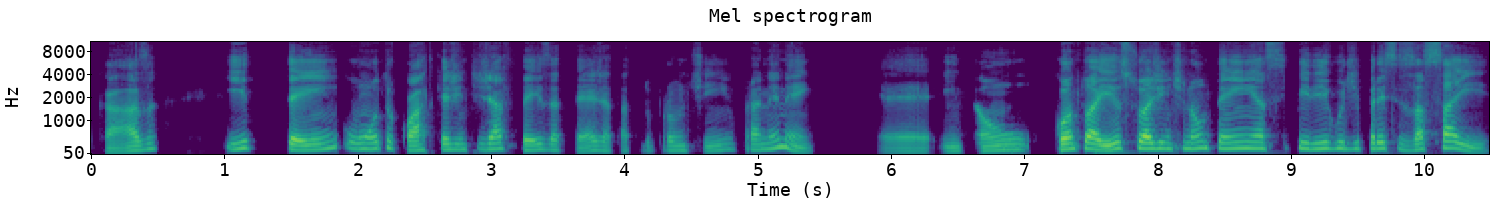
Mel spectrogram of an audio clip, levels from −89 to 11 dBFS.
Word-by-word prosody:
casa 125 +11 -3 0.5
e 190 +4 -2 0.2
tem 155 +7 +3
um 175 -2 -2
outro 185 +3 -1
quarto 140 -4 +1
que - - -2
a - - +2
gente 155 +1 -8
já 170 +1 +2
fez 150 -2 -2
até, 135 -4 -5
já 130 -3 -6
tá 115 - -16
tudo 125 -1 -23
prontinho, 130 +3 -9
pra 150 - -4
neném. 170 - -2 0.5
Eh, 100 0 -10
então, 125 +6 -4 0.2
quanto 165 +4 +6
a 160 - +9
isso, 175 +7 +4
a 180 - +12
gente 180 0 -2
não 180 +2 +1
tem 185 0 +1
esse 185 +2 -3
perigo 180 0 0
de 180 0 -6
precisar 175 -4 0
sair. 150 - +1
155 Hz, 185 wpm, -22 LUFS, 130-180 Hz, 0.5 s, a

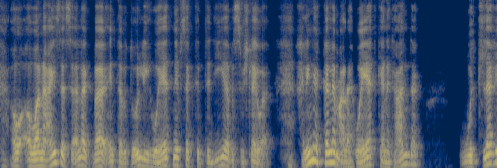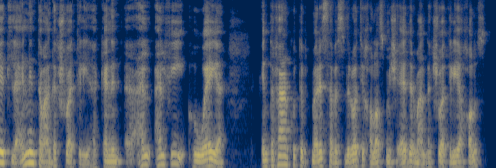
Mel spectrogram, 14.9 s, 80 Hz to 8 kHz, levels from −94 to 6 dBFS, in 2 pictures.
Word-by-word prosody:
هو 120 +1 +1
هو 115 +1 +2
أنا 120 -1 +4
عايز 175 +8 +4
أسألك 135 -1 0
بقى، 115 -2 +3
أنت 105 0 -3
بتقول 100 +7 -1
لي 115 -3 -1
هوايات 110 +8 +1
نفسك 135 -2 -2
تبتديها 120 +9 -3
بس 110 -3 -5
مش 90 - -7
لاقي - - +3
وقت. - - -7 0.3
خلّيني 205 +5 +4
اتكلّم 185 -2 +4
على 95 -2 0
هوايات 120 +10 +3
كانت 95 -1 -4
عندك 155 +6 -2 0.5
واتلغت، 165 - +3
لإن 170 - +1
أنت 180 -1 +4
ما - - 0
عندكش - - -4
وقت - - -3
ليها. 80 +1 -7
كانت 100 +3 -2
هل 145 +2 -2
هل 145 +3 -1
في 160 0 -4
هواية 105 -2 +3 0.5
أنت 115 +2 -2
فعلًا 150 +4 +3
كنت 140 -1 -7
بتمارسها، 180 -8 -1
بس 95 0 -5
دلوقتي 110 +3 -1
خلاص 95 +2 -4
مش 95 -1 -5
قادر، - - -1
ما - - -2
عندكش - - -6
وقت - - -2
ليها 100 +2 0
خالص؟ 100 - -5
115 Hz, 195 wpm, -24 LUFS, 100-145 Hz, 0.5 s, أنا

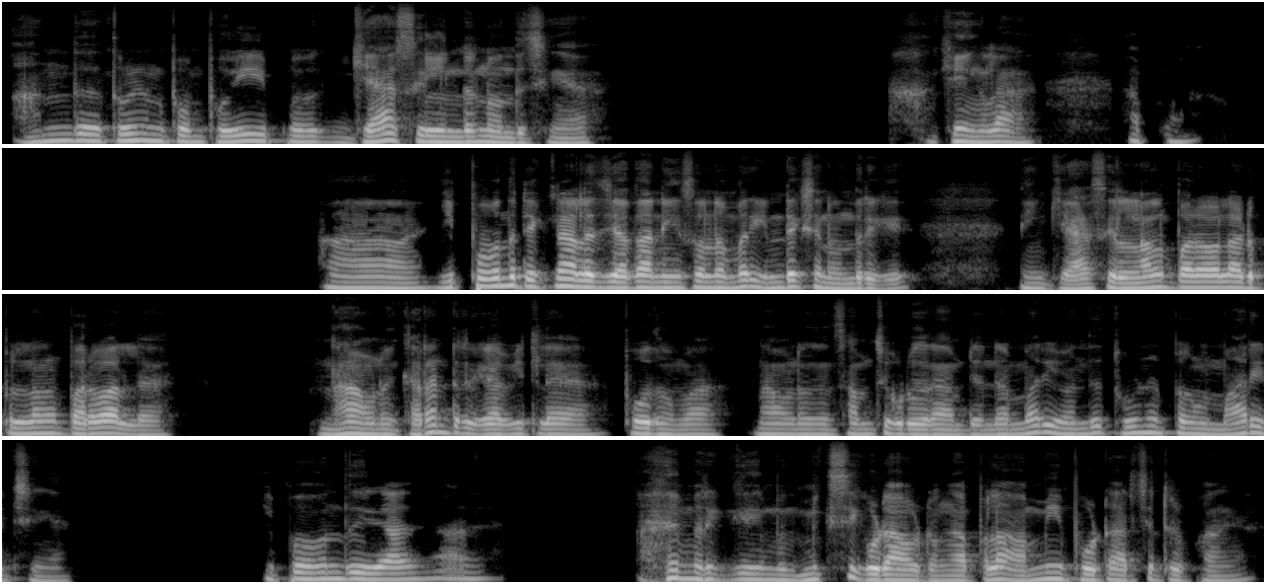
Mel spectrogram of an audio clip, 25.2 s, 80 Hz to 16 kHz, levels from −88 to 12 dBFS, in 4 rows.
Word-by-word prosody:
அந்த 170 +3 0
தொழில்நுட்பம் 165 -4 0
போயி, 145 +3 +2
இப்ப 155 -3 -4 0.3
கேஸ் 170 +5 +2
சிலிண்டர்ன்னு 145 -1 +3
வந்துச்சுங்க. 120 -1 -5 1.8
ஓகேங்களா. 145 -1 -1 0.6
அப்போ 160 0 -13 2.1
ஆ. 155 - -4 0.6
இப்ப 170 - +1
வந்து 205 +2 +6
டெக்னாலஜி 165 -3 +5
அதான். 155 0 +4
நீங்க 145 0 +1
சொன்ன 150 -1 +3
மாரி 170 0 +3
இண்டக்ஷன் 160 -3 +2
வந்திருக்கு. 125 -2 -2 0.6
"நீங்க 135 -2 -5
கேஸ் 120 +2 0
இல்லன்னாலும் 145 +3 +3
பரவால்ல, 150 0 +6
அடுப்பு 150 - -1
இல்லன்னாலும் 150 0 0
பரவால்ல, 140 -4 +3 0.9
நா 140 - 0
உனக்கு 130 -3 -3
கரண்ட் 175 +5 0
இருக்கா 130 -3 0
வீட்டுல? 135 -1 -3 0.4
போதும் 140 -4 +2
வா, 130 - -4 0.3
நா 135 - -2
உனக்கு 130 -2 -4
சமச்சு 135 +1 -3
குடுக்கறேன்." 130 -1 +1
அப்படீன்ற 125 +1 -4
மாரி 175 +1 0
வந்து 145 +5 -3
தொழில்நுட்பங்கள் 155 -6 -2
மாறிடுச்சுங்க. 130 -7 -4 1.1
இப்ப 165 +3 +1
வந்து, 165 0 +1 0.2
அ - - +2
அ 165 +3 -5 1.0
அதே 190 - 0
மாரி 155 -1 +1
கி 155 - -1 0.3
மிக்ஸி 150 - -3
கூட 145 - +8
ஆகட்டுங்க 130 -1 -2
அப்போல்லாம் 145 +1 +1
அம்மி 160 +5 0
போட்டு 140 0 +2
அரைச்சுட்டுருப்பாங்க. 125 -2 -6
145 Hz, 135 wpm, -23 LUFS, 130-160 Hz, 2.1 s, கூட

